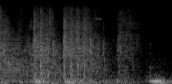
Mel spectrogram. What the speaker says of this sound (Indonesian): Muter menembak kaki Jahid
